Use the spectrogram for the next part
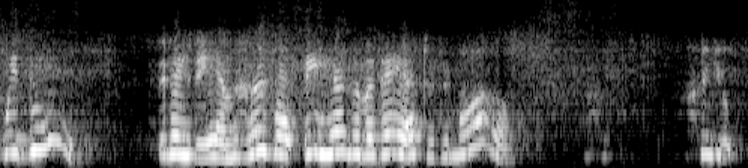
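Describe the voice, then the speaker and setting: A woman's voice: very high-pitched, normal speed, low-quality recording. A woman playing an emotional young American female rancher, earnest and dramatic in 1940s radio acting style. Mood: crushed, pleading. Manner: earnest, breathlessly hesitant, dramatic. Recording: old transcription disc with faint noise.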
